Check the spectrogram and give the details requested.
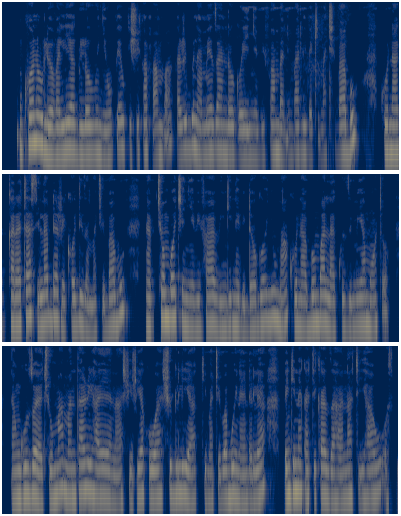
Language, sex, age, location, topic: Swahili, female, 18-24, Nairobi, health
